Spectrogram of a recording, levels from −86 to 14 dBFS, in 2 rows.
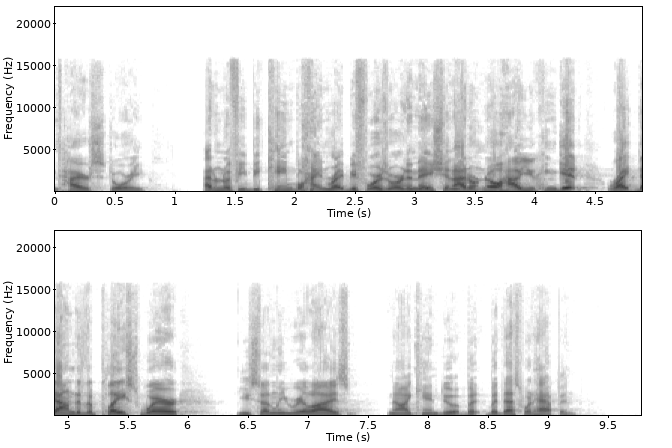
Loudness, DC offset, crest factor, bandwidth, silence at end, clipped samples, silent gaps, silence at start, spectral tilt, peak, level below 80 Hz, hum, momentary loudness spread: -22 LUFS; under 0.1%; 16 dB; 16 kHz; 0.55 s; under 0.1%; none; 0 s; -5.5 dB/octave; -6 dBFS; -64 dBFS; none; 11 LU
